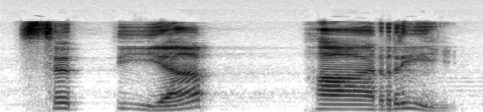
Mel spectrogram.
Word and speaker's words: setiap hari: Again, you want to pronounce the word R clearly. Setiap hari.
